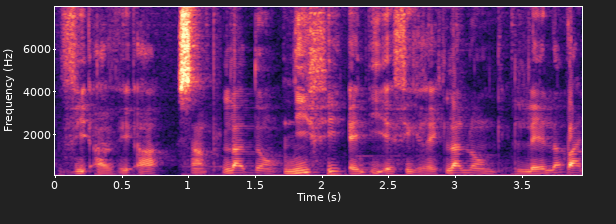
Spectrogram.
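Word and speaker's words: nify: La dent, nifi, N-I-F-Y.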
